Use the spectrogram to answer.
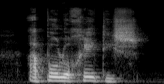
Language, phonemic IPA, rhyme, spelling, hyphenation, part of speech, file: Dutch, /ˌaː.poː.loːˈɣeː.tis/, -eːtis, apologetisch, apo‧lo‧ge‧tisch, adjective, Nl-apologetisch.ogg
- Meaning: apologetic (pertaining to formal defence, pertaining to apologetics)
